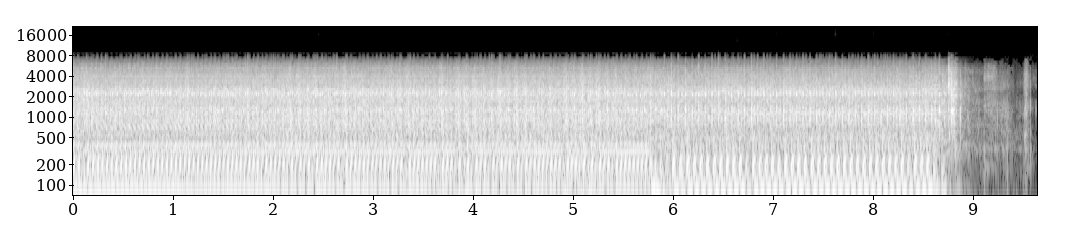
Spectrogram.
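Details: Can-Am DS 450 single-cylinder idle with a quick, regular rattling thud about four times a second before it dies; abnormal engine noise, cause unclear.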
